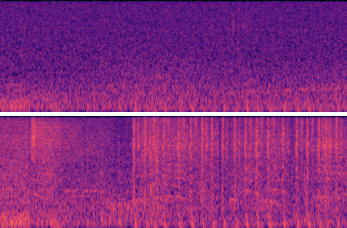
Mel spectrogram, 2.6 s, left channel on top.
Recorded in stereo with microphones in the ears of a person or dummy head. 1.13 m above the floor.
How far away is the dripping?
I don't hear dripping.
